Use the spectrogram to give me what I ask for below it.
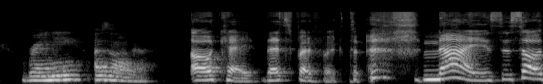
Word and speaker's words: Raney Azada: How we pronounce correctly your name? Raney Azada.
